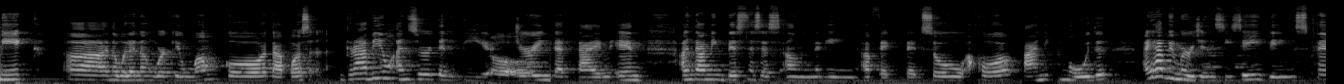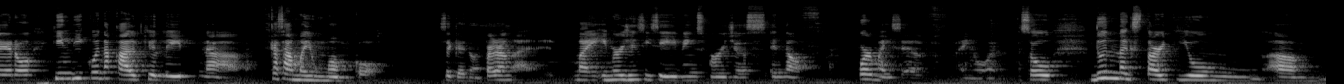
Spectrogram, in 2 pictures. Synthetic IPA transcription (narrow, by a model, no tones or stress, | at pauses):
nɪk̚ | ʔaːnɐwɐlanɐŋwɛɹkjʊŋmɐmkot̪aːposɡɾaːbɛjʊŋʔɐnsɛɹt̪ɛnt̪id̪juɹɪ̃ŋd̪ɐt̪ːãjmʔɛnd̪̚ʔɐŋd̪aːmɪŋbɪsnɛsɛsɐŋnɐɡɪŋʔɐ̰fɛk̚t̪ɛd̪̚sowʔɐ̰ko̞paːnɪk̚mowd̪ | ʔajhɐvɛmɛɹd͡ʒɛnsisejvɪŋspɛːɾo̞hɪnd̪iːkonɐkalkjʊlejt̪̚nɐkɐsaːmɐjʊŋmɐmko̞ | sɐɡɐno̞npaːɾɐŋ̰ | mɐjʔɛmɛɹd͡ʒɛnsisejvɪŋswɛɹd͡ʒɐst̪ʔɛnɐfː | ɔɹmajsɛlfɐ̰jonsowd̪ʊnːɐɡst̪aɹt̪jʊŋʔɐm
